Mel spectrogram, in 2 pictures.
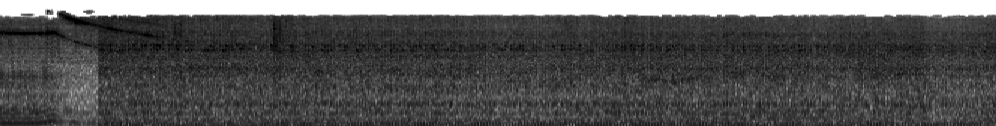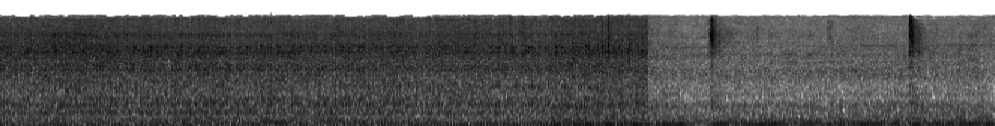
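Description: A pulling truck's engine roars steadily.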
